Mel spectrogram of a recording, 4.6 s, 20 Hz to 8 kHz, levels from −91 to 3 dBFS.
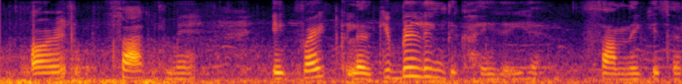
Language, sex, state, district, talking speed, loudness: Hindi, female, Gujarat, Gandhinagar, 185 wpm, -17 LUFS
